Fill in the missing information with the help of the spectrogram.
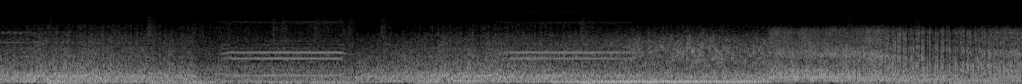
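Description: Propeller aircraft engines running in a steady, dense roar. A short steady tone of several notes sounds twice, a couple of seconds in and again about three seconds later.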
